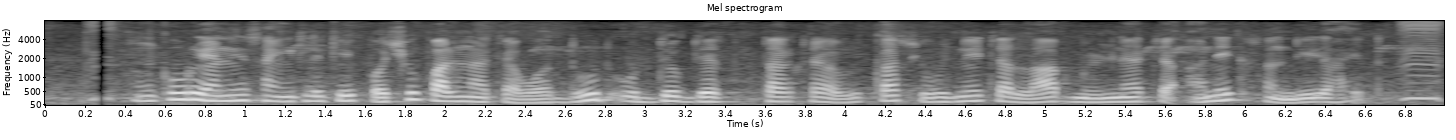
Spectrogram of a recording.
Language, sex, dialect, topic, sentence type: Marathi, male, Varhadi, agriculture, statement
